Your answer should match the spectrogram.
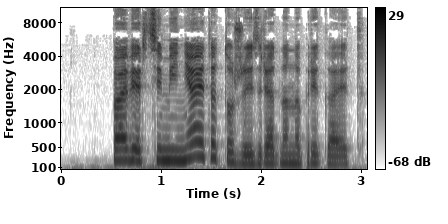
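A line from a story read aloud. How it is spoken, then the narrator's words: Grim smirk. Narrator (Russian): мрачно усмехнулся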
